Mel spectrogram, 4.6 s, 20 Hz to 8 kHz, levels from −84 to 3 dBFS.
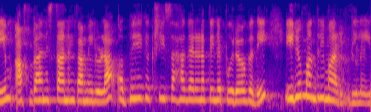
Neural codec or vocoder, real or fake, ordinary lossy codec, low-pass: codec, 24 kHz, 3 kbps, HILCodec; fake; none; 7.2 kHz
